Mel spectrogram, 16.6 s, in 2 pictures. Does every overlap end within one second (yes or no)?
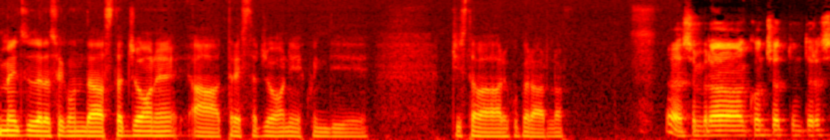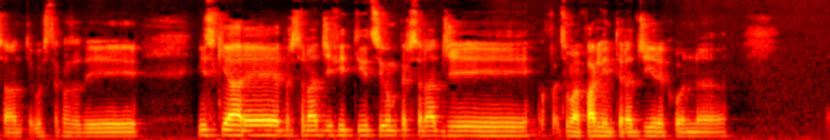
yes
